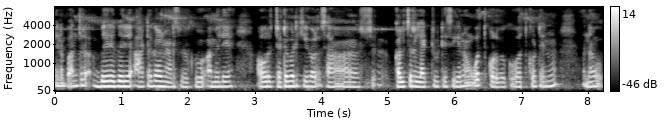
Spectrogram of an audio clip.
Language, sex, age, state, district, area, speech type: Kannada, male, 18-30, Karnataka, Yadgir, urban, spontaneous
